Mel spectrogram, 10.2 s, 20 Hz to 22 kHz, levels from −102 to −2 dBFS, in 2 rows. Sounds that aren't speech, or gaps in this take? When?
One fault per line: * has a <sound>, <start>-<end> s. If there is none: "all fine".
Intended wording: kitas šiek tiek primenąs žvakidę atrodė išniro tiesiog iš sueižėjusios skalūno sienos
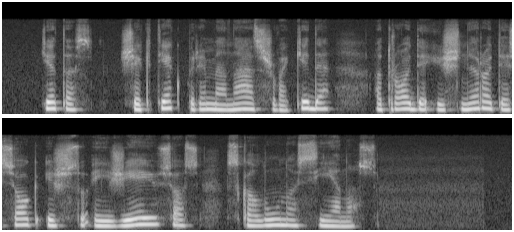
all fine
